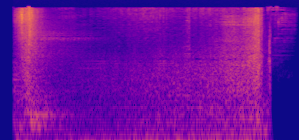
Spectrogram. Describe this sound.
Dark Magic Cast Loop Short
Cast, Magic, Short, Loop, Dark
